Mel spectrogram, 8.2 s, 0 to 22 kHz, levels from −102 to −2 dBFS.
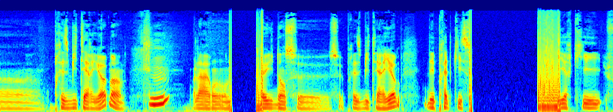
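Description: At 3.06 s the cable gets pulled and plugged in: a pop, about 0.4 s of near silence, a short 50 Hz buzz as the tip touches, and a pop back at 3.50 s. It happens again at 6.26 s with a longer gap and buzz, returning at 7.46 s.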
